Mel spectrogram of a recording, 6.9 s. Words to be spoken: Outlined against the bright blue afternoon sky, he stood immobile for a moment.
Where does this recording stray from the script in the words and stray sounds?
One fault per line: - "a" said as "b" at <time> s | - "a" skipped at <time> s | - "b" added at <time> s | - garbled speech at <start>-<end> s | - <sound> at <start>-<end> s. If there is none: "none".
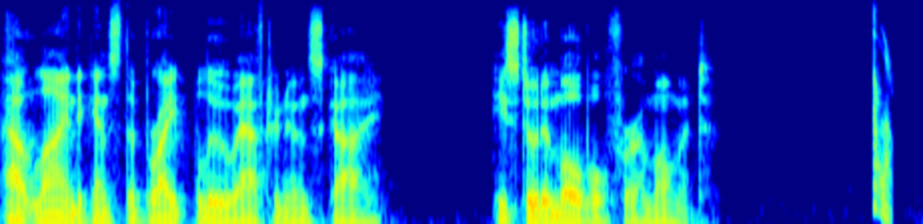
- chirp at 6.5-6.7 s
